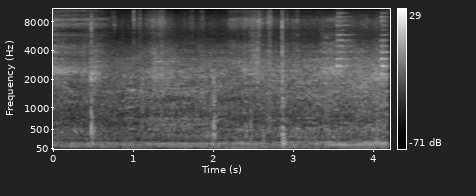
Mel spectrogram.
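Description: A few light clicks as hands handle and tighten the metal hydraulic pipe fitting on a car's clutch master cylinder, over a steady low hum.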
